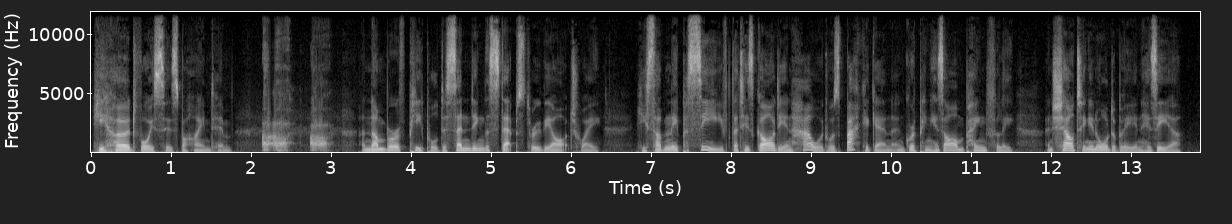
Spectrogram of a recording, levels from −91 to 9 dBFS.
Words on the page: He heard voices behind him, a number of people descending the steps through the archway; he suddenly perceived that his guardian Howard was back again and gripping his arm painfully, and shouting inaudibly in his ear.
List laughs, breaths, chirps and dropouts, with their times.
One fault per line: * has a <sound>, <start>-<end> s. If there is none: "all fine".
* has a throat clearing, 2.1-3.0 s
